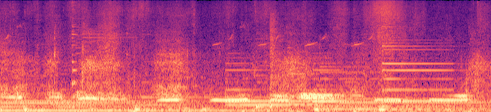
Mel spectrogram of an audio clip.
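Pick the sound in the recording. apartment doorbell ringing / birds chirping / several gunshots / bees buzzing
birds chirping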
